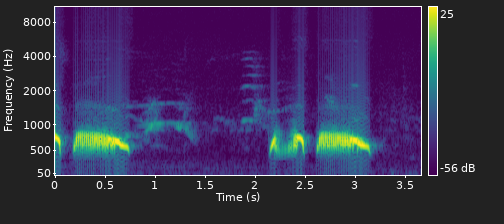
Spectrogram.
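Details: Decoy spotted dove calling in the morning to provoke wild males: two long, throaty, buzzy coos falling at their ends, with softer double coos and faint quiet cooing between them.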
